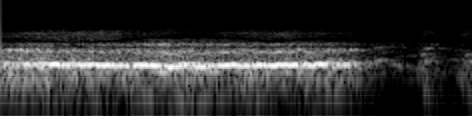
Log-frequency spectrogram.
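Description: Radio-drama sound effect of a vehicle coming up: a loud, steady engine drone with a whine that sags and rises slightly in pitch, then cuts off suddenly near the end.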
